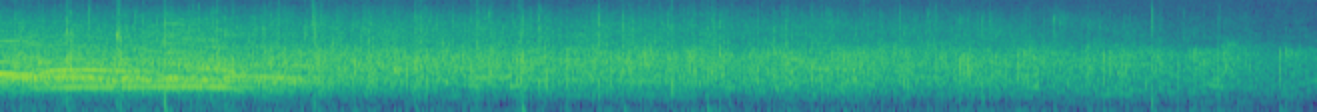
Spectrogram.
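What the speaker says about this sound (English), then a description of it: "I want the crowd to give them a round of applause" Applause fills a poetry slam venue, starting strong with a brief voice over the opening, then gradually thinning into scattered individual claps as the crowd quiets.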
